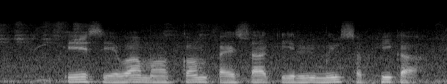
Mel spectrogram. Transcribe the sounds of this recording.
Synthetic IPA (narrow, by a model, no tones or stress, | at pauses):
t̪eːseːʋamãkəmpɛːsakiɾimɪlsəkʰikaː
